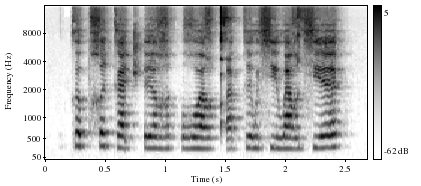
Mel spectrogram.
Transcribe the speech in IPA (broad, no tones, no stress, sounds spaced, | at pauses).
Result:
k ə p χ i k æ t͡ʃʼ ɪ ʁ | ʁʷ ɛ ʁ qʼ ɪ k ɪ w sʲ ɛ w æ ʁ sʲ ɛ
